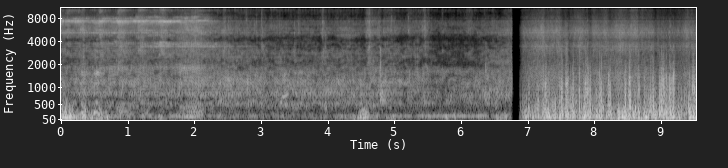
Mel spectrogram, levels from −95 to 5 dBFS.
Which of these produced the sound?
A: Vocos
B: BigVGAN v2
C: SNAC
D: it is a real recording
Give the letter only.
A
